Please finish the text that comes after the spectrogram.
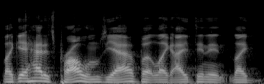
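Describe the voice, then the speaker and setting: A man's voice: medium pitch, normal speed, fairly bright tone, clean tone. A man talking casually about games in a group conversation. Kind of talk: casual gaming chat.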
